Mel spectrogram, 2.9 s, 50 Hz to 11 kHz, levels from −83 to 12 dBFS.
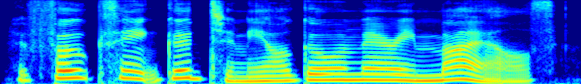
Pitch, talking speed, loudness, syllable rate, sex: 225 Hz, 225 wpm, -17 LUFS, 5.1 syllables/s, female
